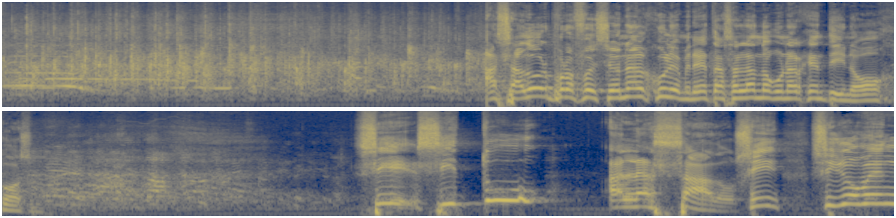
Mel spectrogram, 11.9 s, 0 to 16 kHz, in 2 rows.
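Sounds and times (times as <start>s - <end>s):
studio audience applause: 0.0s - 3.4s
speech: 3.2s - 6.4s, 8.4s - 9.2s, 10.0s - 11.8s
laughter: 6.0s - 8.3s.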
